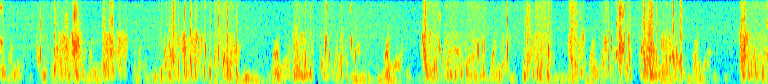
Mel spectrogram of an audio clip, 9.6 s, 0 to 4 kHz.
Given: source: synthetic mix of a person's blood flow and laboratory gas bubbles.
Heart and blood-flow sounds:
Doppler ultrasound of blood flow; precordium
0.00-0.11 s: bubbles
0.44-0.61 s: bubbles
0.64-1.08 s: bubbles
1.27-1.60 s: bubbles
1.98-3.01 s: bubbles
3.55-3.96 s: bubbles
3.98-4.17 s: bubbles
4.24-4.31 s: bubbles
4.37-4.50 s: bubbles
5.25-6.09 s: bubbles
6.26-6.39 s: bubbles
6.52-6.91 s: bubbles
7.09-7.34 s: bubbles
7.50-7.93 s: bubbles
7.98-8.58 s: bubbles
9.23-9.61 s: bubbles
From the record:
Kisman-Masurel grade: 343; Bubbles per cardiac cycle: rolling drumbeat, 9 or more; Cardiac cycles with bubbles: 100%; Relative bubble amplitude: loud (0.450 to 0.775); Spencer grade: 3 (all of the cardiac periods contain showers or single bubble signals, but not dominating or overriding the cardiac motion signals); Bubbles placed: only in the low amplitude regions of the cardiac cycle

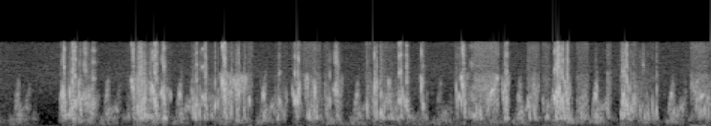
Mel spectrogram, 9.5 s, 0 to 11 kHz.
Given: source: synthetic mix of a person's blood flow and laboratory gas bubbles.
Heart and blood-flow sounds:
Doppler ultrasound of blood flow; precordium
0.79-1.35 s: bubbles
1.70-2.32 s: bubbles
2.55-3.38 s: bubbles
3.66-3.86 s: bubbles
3.89-4.60 s: bubbles
4.88-5.52 s: bubbles
5.59-5.73 s: bubbles
6.07-6.83 s: bubbles
7.03-7.66 s: bubbles
7.69-7.87 s: bubbles
8.09-8.18 s: bubbles
8.26-8.81 s: bubbles
9.21-9.49 s: bubbles
From the record:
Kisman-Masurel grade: 343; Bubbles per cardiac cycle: rolling drumbeat, 9 or more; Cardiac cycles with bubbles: 100%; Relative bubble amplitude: loud (0.450 to 0.775); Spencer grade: 3 (all of the cardiac periods contain showers or single bubble signals, but not dominating or overriding the cardiac motion signals); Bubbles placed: only in the low amplitude regions of the cardiac cycle

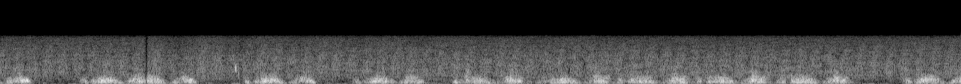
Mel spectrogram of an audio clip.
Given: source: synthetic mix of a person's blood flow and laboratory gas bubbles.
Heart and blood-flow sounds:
Doppler ultrasound of blood flow; precordium
2.32-2.39 s: bubbles
4.63-4.72 s: bubbles
From the record:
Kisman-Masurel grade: 122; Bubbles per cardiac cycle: 1 to 2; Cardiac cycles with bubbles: 10 to 50%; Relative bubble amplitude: moderate (0.250 to 0.450); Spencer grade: 2 (many but less than half of the cardiac periods contain bubble signals, singularly or in groups); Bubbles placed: only in the low amplitude regions of the cardiac cycle

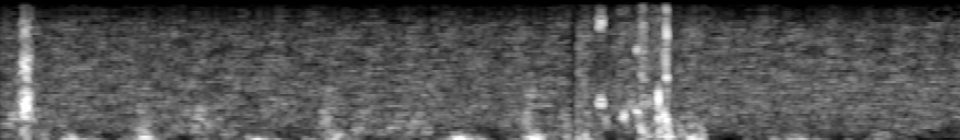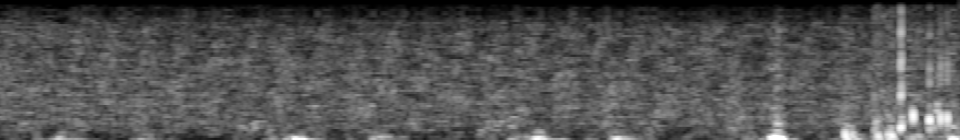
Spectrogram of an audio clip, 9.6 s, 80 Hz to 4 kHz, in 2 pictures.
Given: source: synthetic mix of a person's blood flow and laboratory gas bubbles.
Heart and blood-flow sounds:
Doppler ultrasound of blood flow; precordium
2.77-3.06 s: bubbles
3.08-3.54 s: bubbles
9.00-9.11 s: bubbles
9.15-9.61 s: bubbles
From the record:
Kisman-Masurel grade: 222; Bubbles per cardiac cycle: several, 3 to 8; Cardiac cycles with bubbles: 10 to 50%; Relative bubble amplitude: moderate (0.250 to 0.450); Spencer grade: 2 (many but less than half of the cardiac periods contain bubble signals, singularly or in groups); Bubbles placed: only in the low amplitude regions of the cardiac cycle

